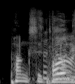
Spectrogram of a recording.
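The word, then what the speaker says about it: Punxsutawney: Poxatani. Punksatani. Punkatani.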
